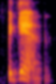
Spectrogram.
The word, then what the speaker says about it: begin: Or, for example, begin, begin. It's not begin, begin.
